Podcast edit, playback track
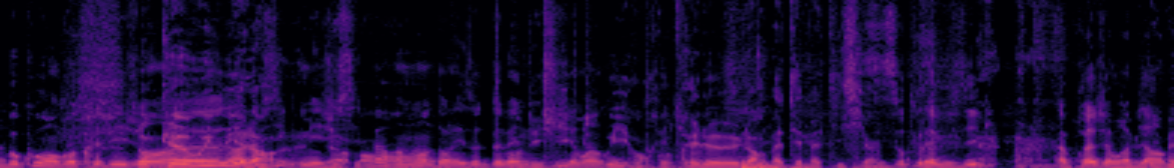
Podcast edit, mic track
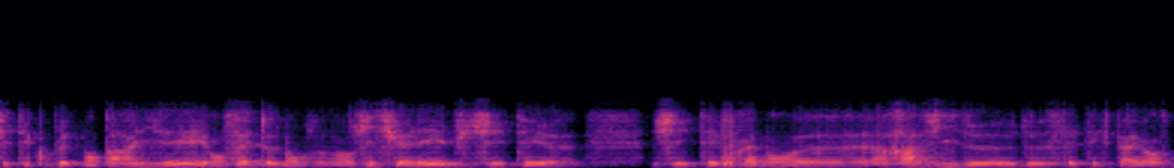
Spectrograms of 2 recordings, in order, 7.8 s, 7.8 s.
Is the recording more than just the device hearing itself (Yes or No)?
Yes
